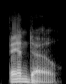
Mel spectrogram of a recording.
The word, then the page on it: bandeau: American English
